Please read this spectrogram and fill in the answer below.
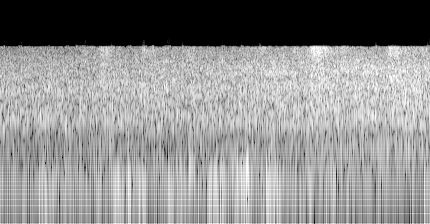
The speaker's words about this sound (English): Another wonderful waterfall. Wonderful waterfall.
